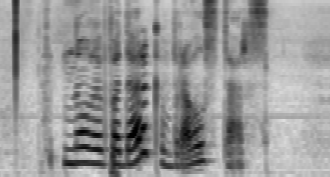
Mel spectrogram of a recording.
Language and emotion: Russian, positive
